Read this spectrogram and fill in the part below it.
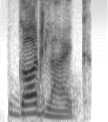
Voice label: "godlike", Indian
